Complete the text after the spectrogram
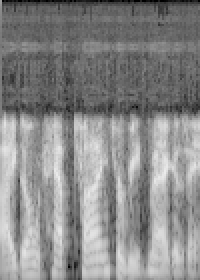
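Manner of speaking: ordinary talk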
